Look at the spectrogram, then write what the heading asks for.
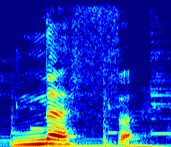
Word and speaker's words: neuf: what's funny is that the pronunciation of neuf sometimes changes, a bit like la liaison. For example, we'd never ever say 9 heures, we say 9 heures. So the F makes a V instead of an F sound.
